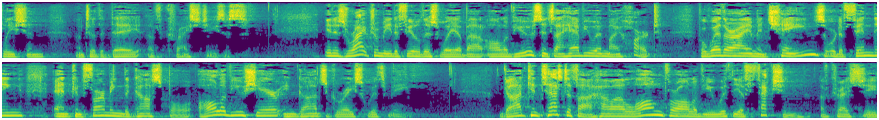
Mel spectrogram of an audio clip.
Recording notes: preached at Lake Oconee Presbyterian Church.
